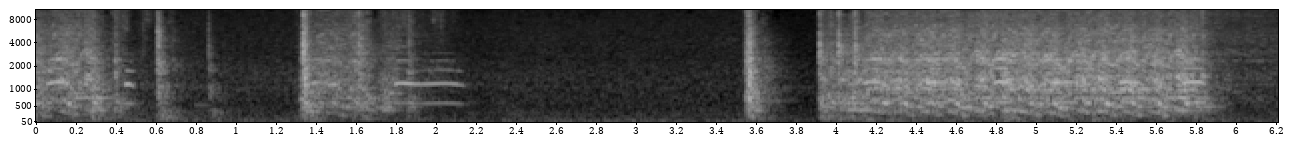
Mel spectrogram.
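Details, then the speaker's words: 1997 Ford F250 7.3 diesel, sat a while, cold, cranking via jumped relay on fender (key switch faulty), new batteries: quick bursts of fast cranking, spins freely but never fires, no smoke; needs cylinder heat, start uncertain. "Yeah, it's a little bit rigged here, but definitely turns over quick. Gotta build some heat in them cylinders."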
